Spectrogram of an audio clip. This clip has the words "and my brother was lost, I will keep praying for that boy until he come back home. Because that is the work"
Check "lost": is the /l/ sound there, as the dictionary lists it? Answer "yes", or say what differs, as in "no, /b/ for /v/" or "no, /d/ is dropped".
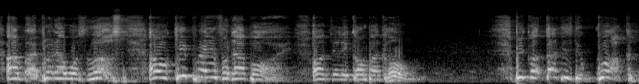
yes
